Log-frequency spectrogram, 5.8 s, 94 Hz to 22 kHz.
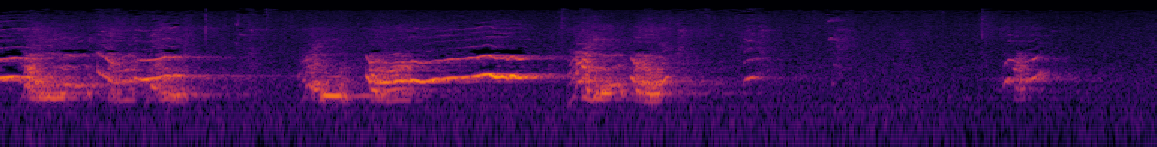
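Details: Beagle chasing snowshoe hare during summer conditioning in Maine, 14 July 2019. A run of hoarse bays, some stretched and wavering, others clipped, comes in uneven bursts and fades to a couple of short yelps.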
